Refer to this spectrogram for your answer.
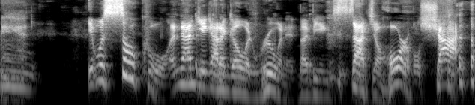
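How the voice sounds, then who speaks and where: A man puts on a raspy character voice, pitched fairly high, with very wide pitch swings and a moderate pace. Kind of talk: comic character voice. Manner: exasperated, complaining.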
